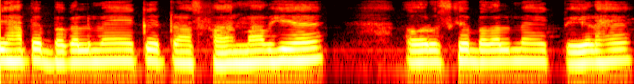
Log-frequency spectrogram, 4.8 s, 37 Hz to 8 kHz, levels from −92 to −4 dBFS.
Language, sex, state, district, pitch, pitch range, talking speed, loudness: Hindi, male, Uttar Pradesh, Lalitpur, 160 Hz, 155-165 Hz, 175 wpm, -14 LUFS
